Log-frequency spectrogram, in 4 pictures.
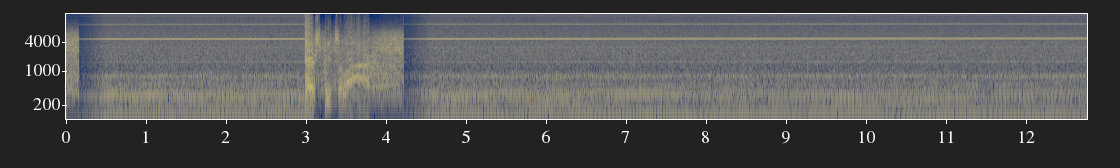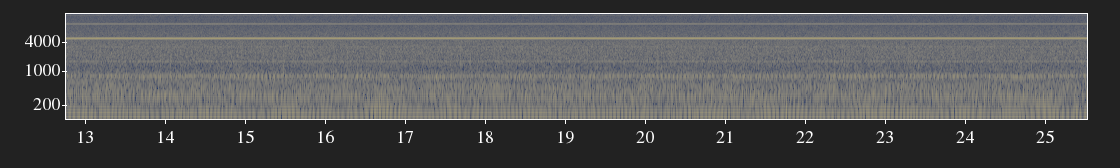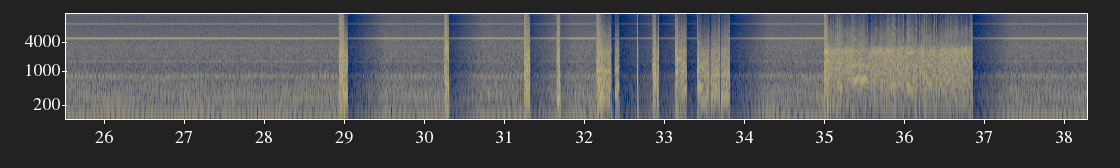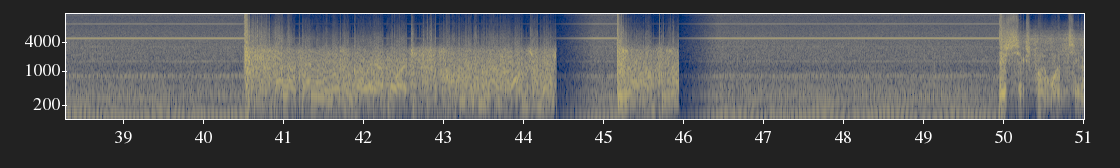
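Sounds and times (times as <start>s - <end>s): airplane engine and propeller droning: 0.0s - 51.0s.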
